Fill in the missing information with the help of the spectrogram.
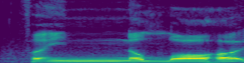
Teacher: اللہ شاکر علیم فإن اللہ اس پہ ہم غنہ کریں گے لفظ لام کو اللہ کو موٹا پڑھیں گے کیونکہ اس سے پہلے زبر ہے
